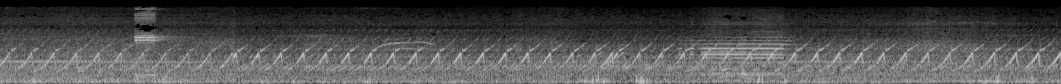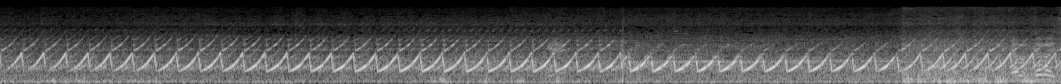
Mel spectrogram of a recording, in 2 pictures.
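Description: Electronic siren in a fast yelp: a short rising tone repeating several times a second, getting louder toward the end, with a brief steady tone about seven seconds in.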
